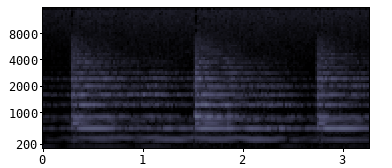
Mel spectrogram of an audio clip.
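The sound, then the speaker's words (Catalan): Church bells ring out in three strong, evenly spaced strikes, each leaving a long shimmering hum that overlaps the next. The pealing is loud, with no voices. “I vinga a repicar! Tots els canons anaven fent la mateixa cançó.”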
